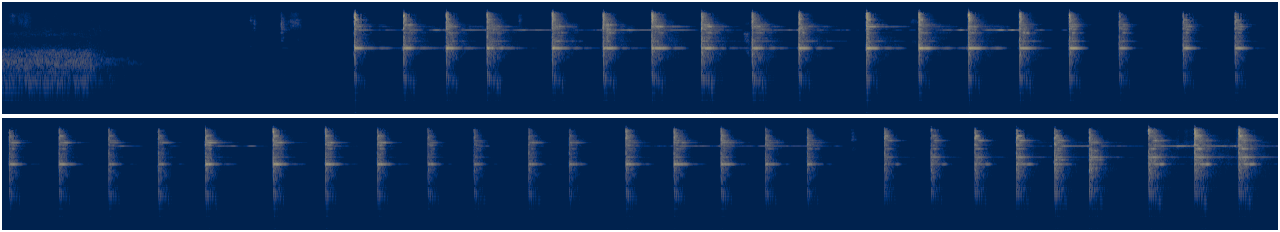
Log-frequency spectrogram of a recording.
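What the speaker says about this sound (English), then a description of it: "We'll forge this out." A blacksmith forges metal at a ranch demonstration, hammer blows ringing out in a long, steady series of sharp metallic strikes, loud and close, with brief pauses between runs; a short burst of sound comes before the hammering starts.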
